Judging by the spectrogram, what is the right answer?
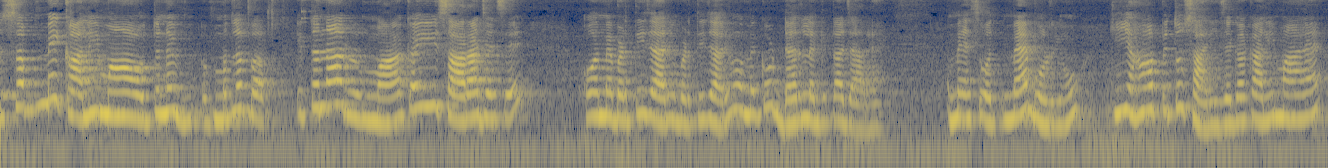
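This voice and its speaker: A middle-aged woman telling the congregation about a devotional dream, slow and halting as she searches for words. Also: high-pitched, fairly bright tone, slight background noise. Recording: roomy echo.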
